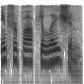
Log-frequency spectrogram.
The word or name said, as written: intrapopulation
